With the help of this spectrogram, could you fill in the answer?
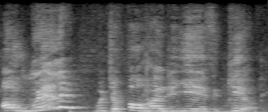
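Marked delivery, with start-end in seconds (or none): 0.0-0.8 drawn-out, high mock shock; mock disbelief. Teasing the boss who never heard of her, mock disbelief. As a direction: act scandalized that he doesn't know.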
